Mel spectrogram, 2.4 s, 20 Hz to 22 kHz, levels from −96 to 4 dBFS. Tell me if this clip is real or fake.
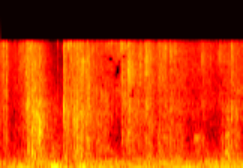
real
